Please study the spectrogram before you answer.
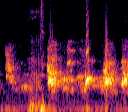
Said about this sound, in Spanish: El ruido de perros, ¿no? En el fondo.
